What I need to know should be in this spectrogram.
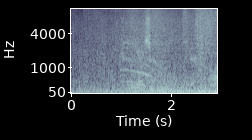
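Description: A creature shrieks.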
